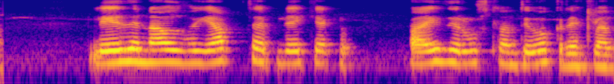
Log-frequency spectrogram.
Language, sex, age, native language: Icelandic, female, 30-39, Icelandic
